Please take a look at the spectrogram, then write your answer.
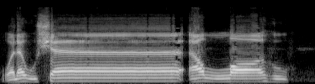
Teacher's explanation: Similarly, the last example, وَلَوْ شَاءَ اللَّهُ and ha, both of these letters, this hamza and the ha, have to be muraqqaq, which is empty mouth. So only the lafzul jalala have to be full mouth.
